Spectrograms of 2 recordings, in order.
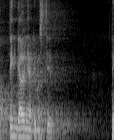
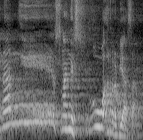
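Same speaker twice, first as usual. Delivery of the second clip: "nangis" stretched long on a high held pitch; slow, soaring stress on "nangis" and "luar biasa"; drawn-out emphasis; 10 semitones higher, much slower than usual. Retold or imitated. Preacher telling of a woman weeping terribly, drawn-out emphasis.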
